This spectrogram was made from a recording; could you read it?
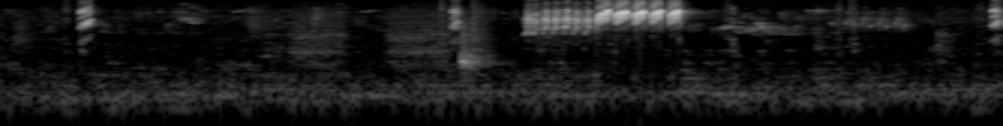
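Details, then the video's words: A Javan fulvetta, a small insectivorous bird with a loud voice, gives scattered sharp single high notes. Midway comes a fast run of about a dozen ringing notes that grows louder toward its end. "De flamboyante vogel is een kleine insectenetende vogel met een luide stem"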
